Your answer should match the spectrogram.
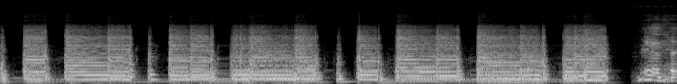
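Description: Electric guitar through distortion on the neck pickup, playing bursts of thick, warm chords and riffs with short gaps between phrases, loud and close, with no talk over it.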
